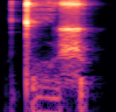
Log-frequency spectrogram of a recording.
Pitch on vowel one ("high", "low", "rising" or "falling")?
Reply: low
